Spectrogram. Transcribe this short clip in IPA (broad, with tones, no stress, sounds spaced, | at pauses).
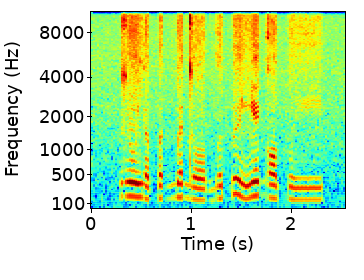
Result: z ũ˧ j ə˨ p ə˧ ɡ͡b ə˧ d oː˨ ɡʷ i˧ p ɨ˦˨ ɲ e˦ ɡ ɔ˧ kʷ iː˧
